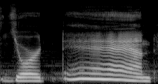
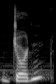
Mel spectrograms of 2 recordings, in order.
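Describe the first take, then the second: First: The double A vowel is drawn out. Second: It sounds like the American name Jordan. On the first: "emphasizing the double A there" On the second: "as in the Canadian or American version of it"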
